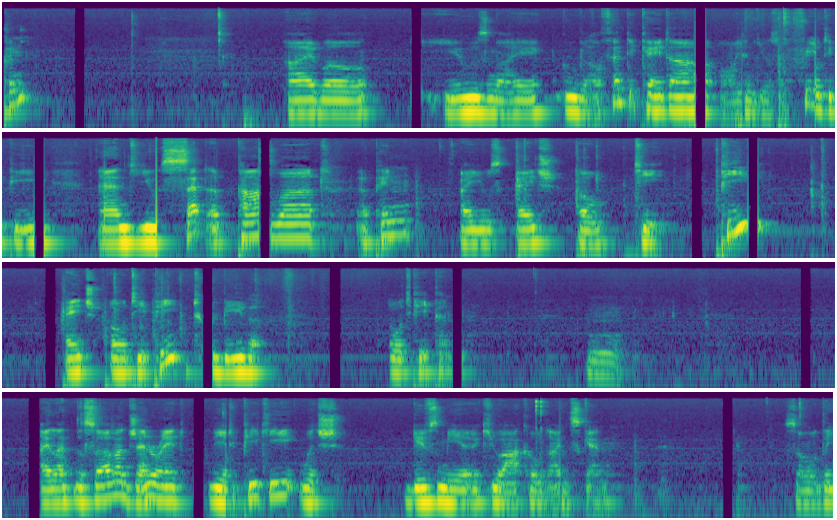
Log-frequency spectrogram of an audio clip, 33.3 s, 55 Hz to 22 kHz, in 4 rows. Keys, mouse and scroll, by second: 13.1 h, 13.8 o, 14.3 t, 15.1 p, 15.9 Tab, 16.7 h, 17.1 o, 17.4 t, 29.8 click.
